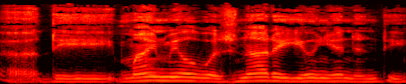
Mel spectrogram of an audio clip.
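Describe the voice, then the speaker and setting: This man speaks with an American accent in a dark, mellow tone. His pitch sits in the medium range and varies in an ordinary way. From Miami, Arizona (with stints in Mexico). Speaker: retired politician and activist. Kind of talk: radio interview. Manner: halting, many repetitions.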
